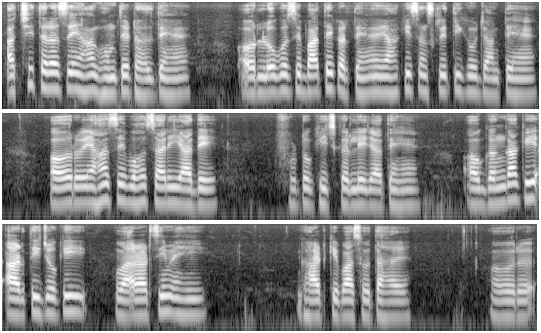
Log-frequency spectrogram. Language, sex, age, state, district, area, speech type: Hindi, male, 18-30, Uttar Pradesh, Bhadohi, urban, spontaneous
